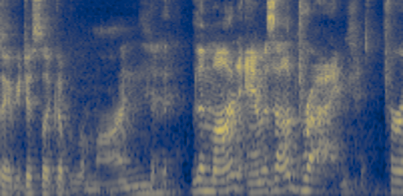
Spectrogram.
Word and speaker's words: Le Mans: Prime video so if you just look up Le Mans Le Mans Amazon Prime for at least a little while yeah and that's spelled Le space m-a-n-s yes racing is everything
